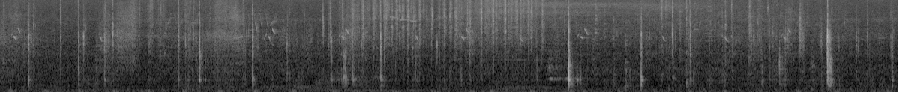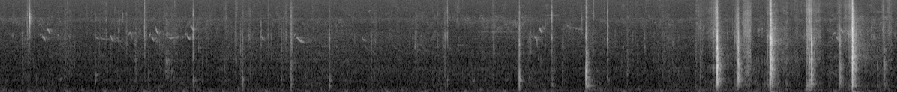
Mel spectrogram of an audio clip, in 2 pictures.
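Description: Knife chopping a red onion on a bamboo cutting board near the end: a run of sharp knocks, about two to three a second. Before that, scattered faint clicks and taps of spice shakers and hands working over a plate of beef cubes.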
